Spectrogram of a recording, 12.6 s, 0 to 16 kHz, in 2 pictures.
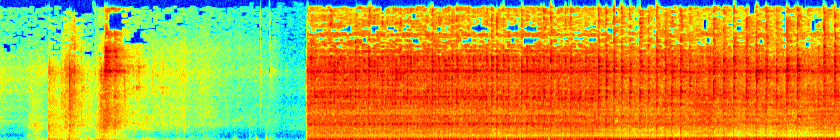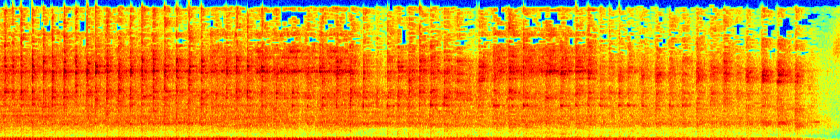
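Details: Russian URAL MASH 5.7 hp brush cutter, new, first start while assembling and running in: quick pull, small two-stroke catches at once on first try and holds a steady buzzing high idle, no stumbles; healthy start.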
